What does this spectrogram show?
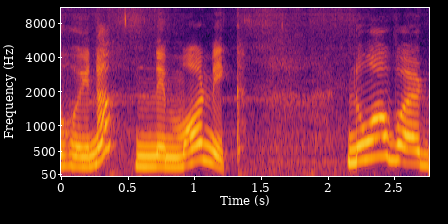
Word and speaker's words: mnemonic: बांग नोआ रे दो एम रेना साइलेंट हुयो कना एम दो उच्चारण के बांग उच्चारण कना इंस्टेंट वर्ड हुयो कना नेमोनिक मने मॉनिक दो बांग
